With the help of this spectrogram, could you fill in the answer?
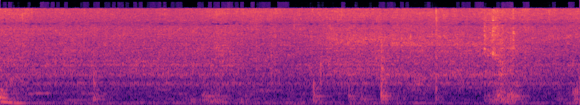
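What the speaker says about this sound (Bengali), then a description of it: "লবণটা মিশিয়ে নেবো এখন" Salt being stirred into chicken kosha in a pan, with a continuous soft sizzle and occasional light scrapes of the spoon, close and moderately quiet, no talk.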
